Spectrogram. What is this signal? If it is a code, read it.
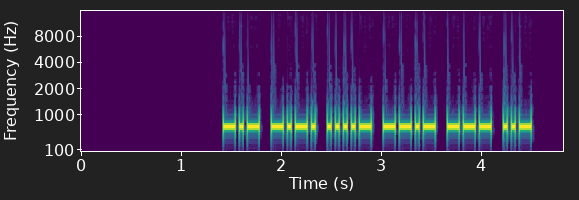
Morse code, heard as a keyed tone, about 30 wpm, 700 Hz. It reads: KC4QOU
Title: USA Call Signs - 6 Characters - Repeated 2x - 30wpm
